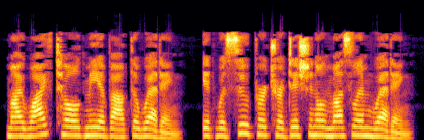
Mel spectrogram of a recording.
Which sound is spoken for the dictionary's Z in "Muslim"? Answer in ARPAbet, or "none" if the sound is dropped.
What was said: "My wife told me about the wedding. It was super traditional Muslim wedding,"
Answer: Z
